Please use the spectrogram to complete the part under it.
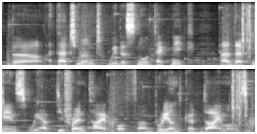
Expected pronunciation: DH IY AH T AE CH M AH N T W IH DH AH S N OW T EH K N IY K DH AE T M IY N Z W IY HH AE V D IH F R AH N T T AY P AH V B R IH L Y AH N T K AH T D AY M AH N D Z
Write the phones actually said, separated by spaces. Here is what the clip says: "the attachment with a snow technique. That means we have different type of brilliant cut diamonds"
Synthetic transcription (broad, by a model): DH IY AH T AE CH M AH N T W IH DH AH S N OW T EH K N IY K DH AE T M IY N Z W IY HH AE V D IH F R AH N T T AY P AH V B R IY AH N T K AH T D AY M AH N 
